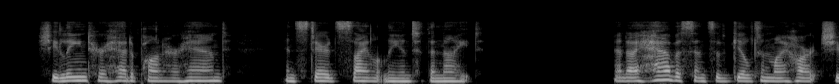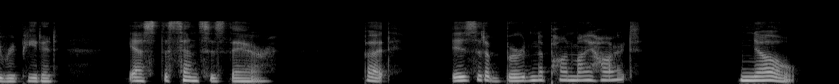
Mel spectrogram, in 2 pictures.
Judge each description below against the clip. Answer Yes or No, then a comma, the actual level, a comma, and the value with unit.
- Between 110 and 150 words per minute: Yes, slow, 135 wpm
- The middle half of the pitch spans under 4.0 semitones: Yes, average, 3.0 semitones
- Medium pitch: Yes, medium, 160 Hz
